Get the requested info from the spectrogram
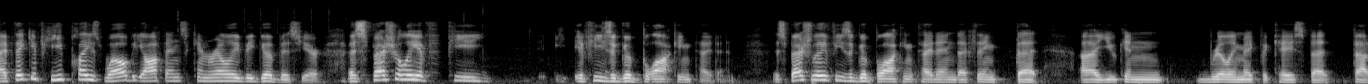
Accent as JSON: {"language": "English", "region": "Utah", "country": "United States", "said": "it might be just partly because I'm from Utah and he's a Utah guy."}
